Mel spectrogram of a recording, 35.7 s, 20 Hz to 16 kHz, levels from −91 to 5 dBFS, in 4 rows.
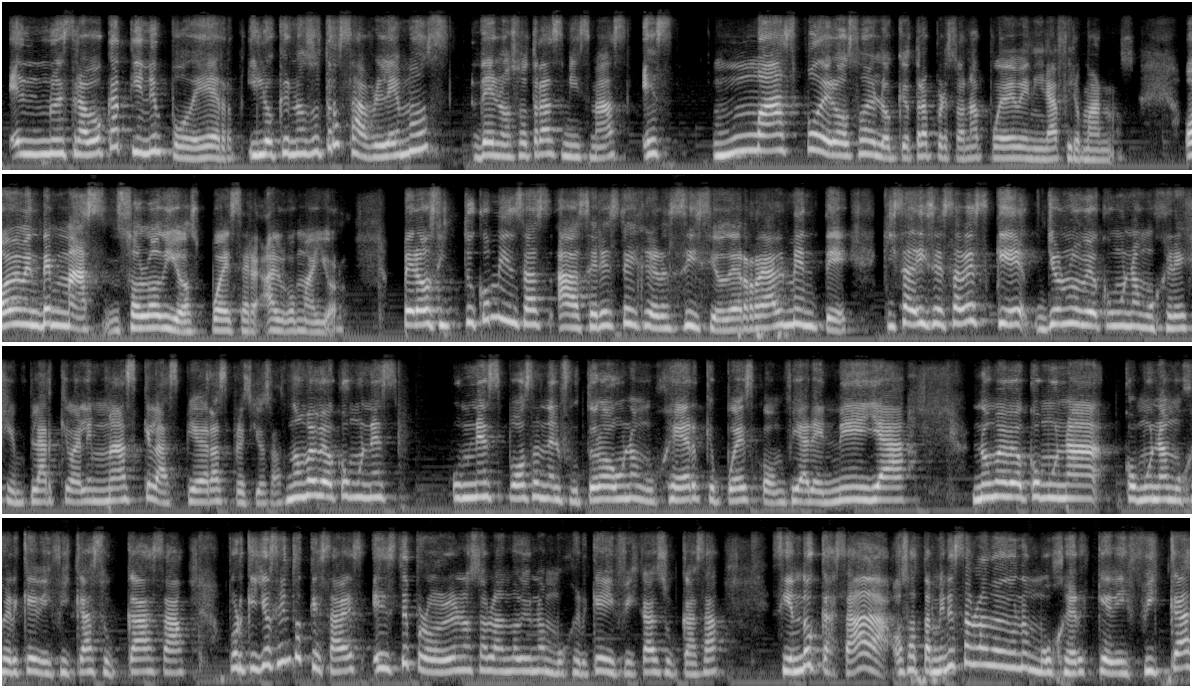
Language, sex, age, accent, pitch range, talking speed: Spanish, female, 20-39, Mexican, 230-285 Hz, 200 wpm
